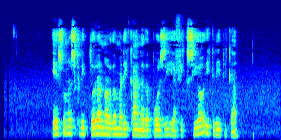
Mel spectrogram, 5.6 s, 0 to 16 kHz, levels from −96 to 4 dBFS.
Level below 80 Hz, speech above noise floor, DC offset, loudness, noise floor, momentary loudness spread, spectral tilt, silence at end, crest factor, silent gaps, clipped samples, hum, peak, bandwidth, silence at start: -82 dBFS; 34 dB; under 0.1%; -32 LUFS; -67 dBFS; 10 LU; -3.5 dB/octave; 0.55 s; 18 dB; none; under 0.1%; none; -16 dBFS; 11 kHz; 1.05 s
